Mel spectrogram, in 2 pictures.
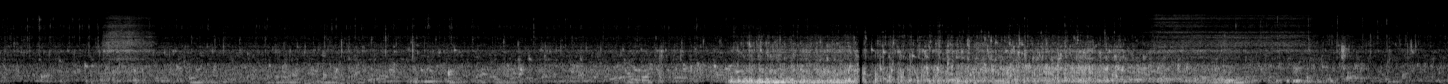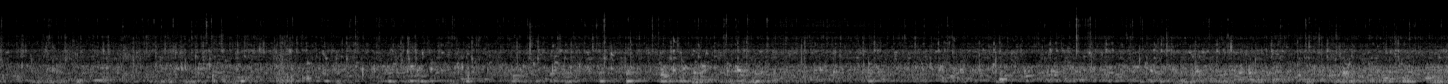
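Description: Scuba diver breathing through a regulator, heard underwater: a short hiss of an inhale about a second in, a loud rush of exhaled bubbles from about seven seconds in that lasts several seconds, another inhale hiss soon after, and a low gurgling wash between breaths.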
